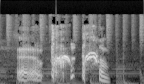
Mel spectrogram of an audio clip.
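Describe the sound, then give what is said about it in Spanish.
Throat clearing and coughing from someone suffering a bad cough: three harsh, rasping bursts in quick succession, loud and with no speech. “perdón, me está atacando una tos fatal. espero que no sea COVID.”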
